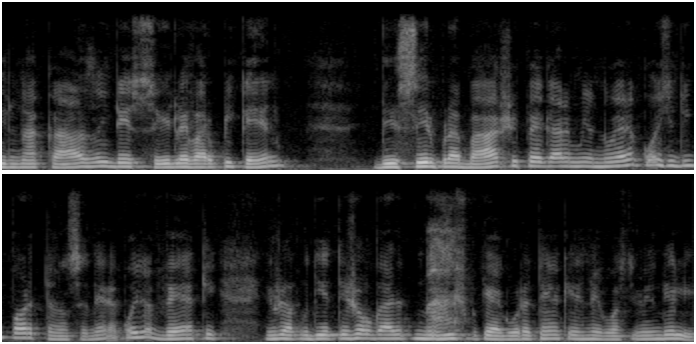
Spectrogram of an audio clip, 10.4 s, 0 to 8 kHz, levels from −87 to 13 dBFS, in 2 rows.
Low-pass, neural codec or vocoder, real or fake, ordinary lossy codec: 7.2 kHz; codec, 16 kHz, 4 kbps, FunCodec, trained on Chinese and English, 50 frames a second; fake; none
